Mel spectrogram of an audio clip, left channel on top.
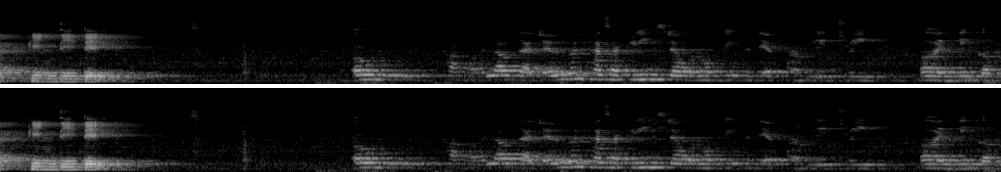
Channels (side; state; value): both; normal; correlation 0.83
